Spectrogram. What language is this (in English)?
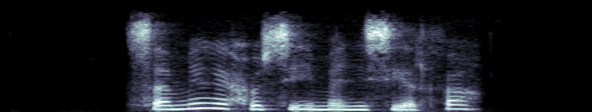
Kabyle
